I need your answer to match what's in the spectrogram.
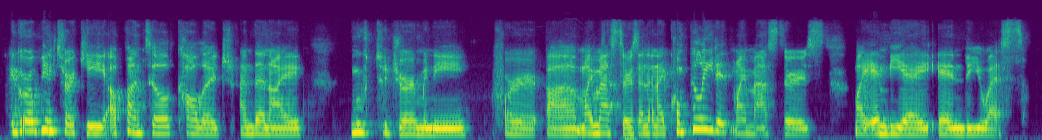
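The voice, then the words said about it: Foreign accent. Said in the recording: “where's the accent from?”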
